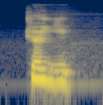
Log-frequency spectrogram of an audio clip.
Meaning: 1. first/second-person singular past historic of cueillir 2. masculine plural of cueilli
- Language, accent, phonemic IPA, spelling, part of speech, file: French, Canada, /kœ.ji/, cueillis, verb, LL-Q150 (fra)-cueillis.wav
